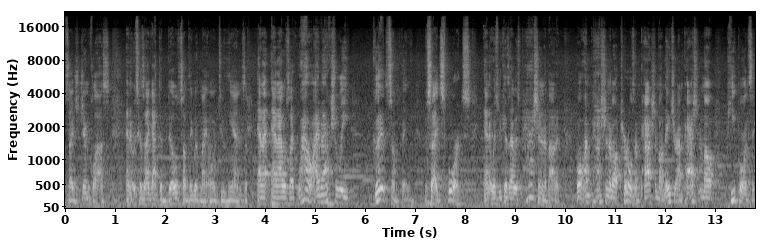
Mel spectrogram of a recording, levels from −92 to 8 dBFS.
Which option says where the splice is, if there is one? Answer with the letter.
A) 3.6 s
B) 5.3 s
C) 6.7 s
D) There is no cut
A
